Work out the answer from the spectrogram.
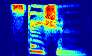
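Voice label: "station", British English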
